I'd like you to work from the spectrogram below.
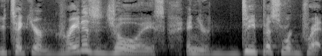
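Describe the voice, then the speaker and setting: In an American accent, a man speaks in a raised, projected voice with a bright, sharp tone. His pitch is high and his intonation lively. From Detroit, US. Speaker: pastor. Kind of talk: sermon. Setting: church.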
